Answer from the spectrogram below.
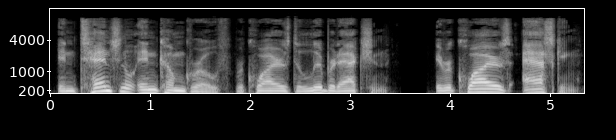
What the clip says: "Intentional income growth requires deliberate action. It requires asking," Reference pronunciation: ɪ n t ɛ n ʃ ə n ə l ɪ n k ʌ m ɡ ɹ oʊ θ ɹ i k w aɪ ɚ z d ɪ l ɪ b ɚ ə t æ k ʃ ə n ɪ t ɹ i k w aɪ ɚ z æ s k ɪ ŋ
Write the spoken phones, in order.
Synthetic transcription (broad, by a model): ɪ n t ɛ n ʃ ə n l ɪ n k ʌ m ɡ ɹ oʊ θ ɹ i k w aɪ ɚ z d ɪ l ɪ b ɚ ə t æ k ʃ ə n ɪ t ɹ i k w aɪ ɚ z æ s k ɪ ŋ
